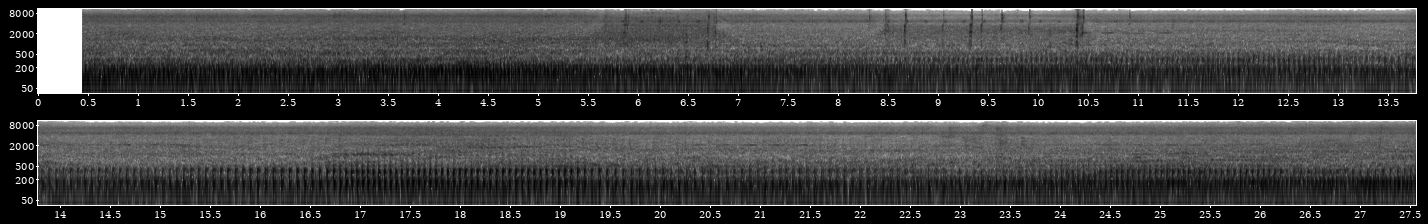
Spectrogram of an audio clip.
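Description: Steady low drone of an engine running, with a few faint clicks about a third of the way in.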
